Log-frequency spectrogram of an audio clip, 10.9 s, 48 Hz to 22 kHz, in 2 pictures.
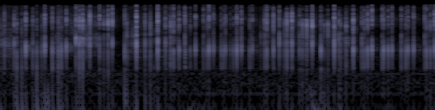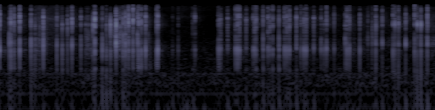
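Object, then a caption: Wooden hairbrush. Long nails tap and scratch rapidly over the back and handle of a flat, paddle-shaped solid-wood hairbrush held by hand near the mic. The result is a fast, chaotic stream of short, dry clicks with almost no ring, mixed with brighter scratchy rasps. The sound centers around 1.7 kHz with little low end.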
